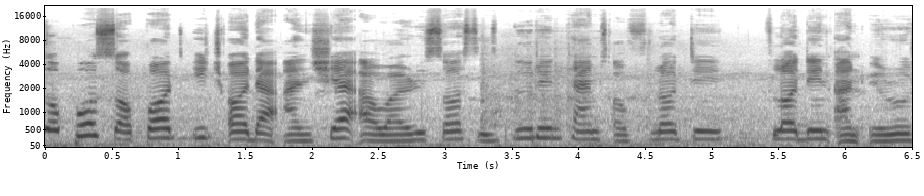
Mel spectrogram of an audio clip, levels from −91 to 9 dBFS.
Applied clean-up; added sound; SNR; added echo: none; Engine starting / Car; 17 dB; none.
